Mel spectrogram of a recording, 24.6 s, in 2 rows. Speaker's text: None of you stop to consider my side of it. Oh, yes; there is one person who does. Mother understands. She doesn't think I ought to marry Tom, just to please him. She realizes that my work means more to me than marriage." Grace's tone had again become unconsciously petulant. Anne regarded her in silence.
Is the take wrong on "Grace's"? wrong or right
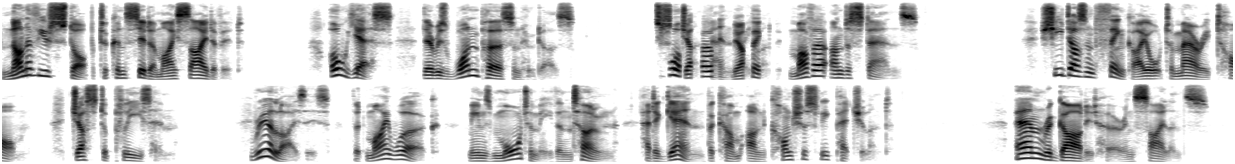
wrong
